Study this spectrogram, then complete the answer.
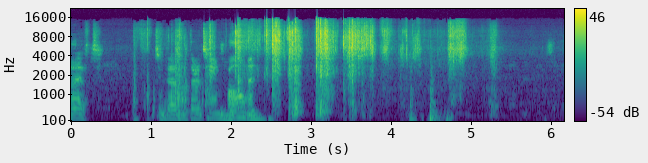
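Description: A cardboard box knocks and scrapes on a table.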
